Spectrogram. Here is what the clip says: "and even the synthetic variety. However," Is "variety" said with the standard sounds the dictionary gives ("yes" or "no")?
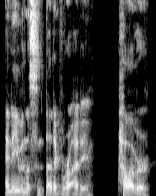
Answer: yes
